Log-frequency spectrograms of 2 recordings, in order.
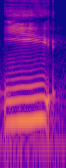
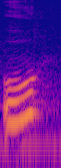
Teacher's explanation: the vowel E and ooh are distinguished mainly by F 2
